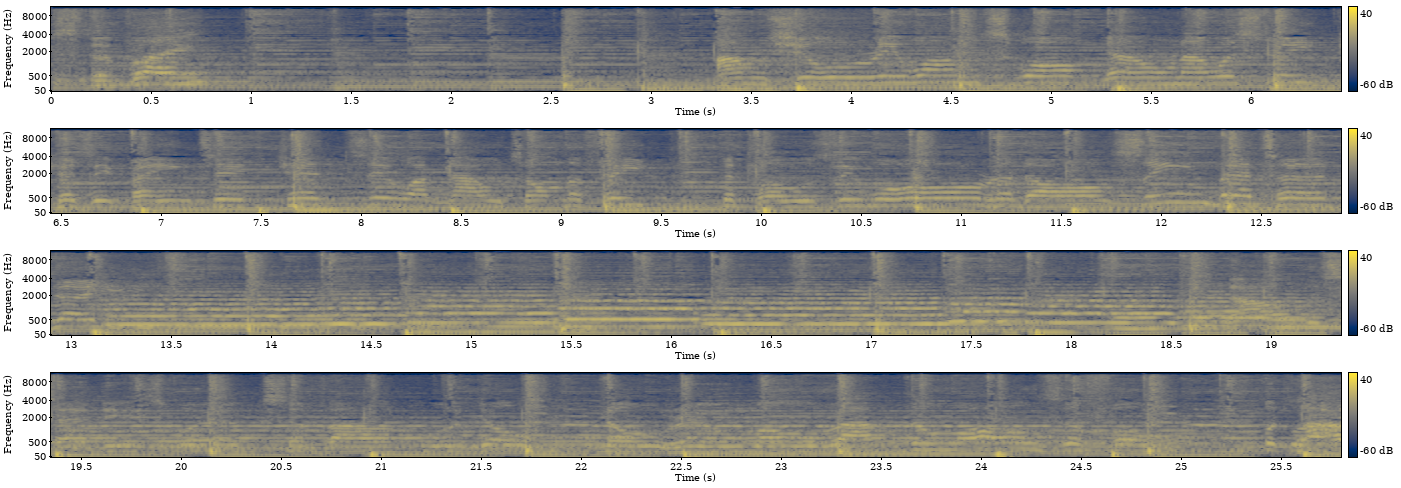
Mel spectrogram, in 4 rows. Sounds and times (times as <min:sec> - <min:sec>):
Guitar: 0:00.0 - 0:25.8.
